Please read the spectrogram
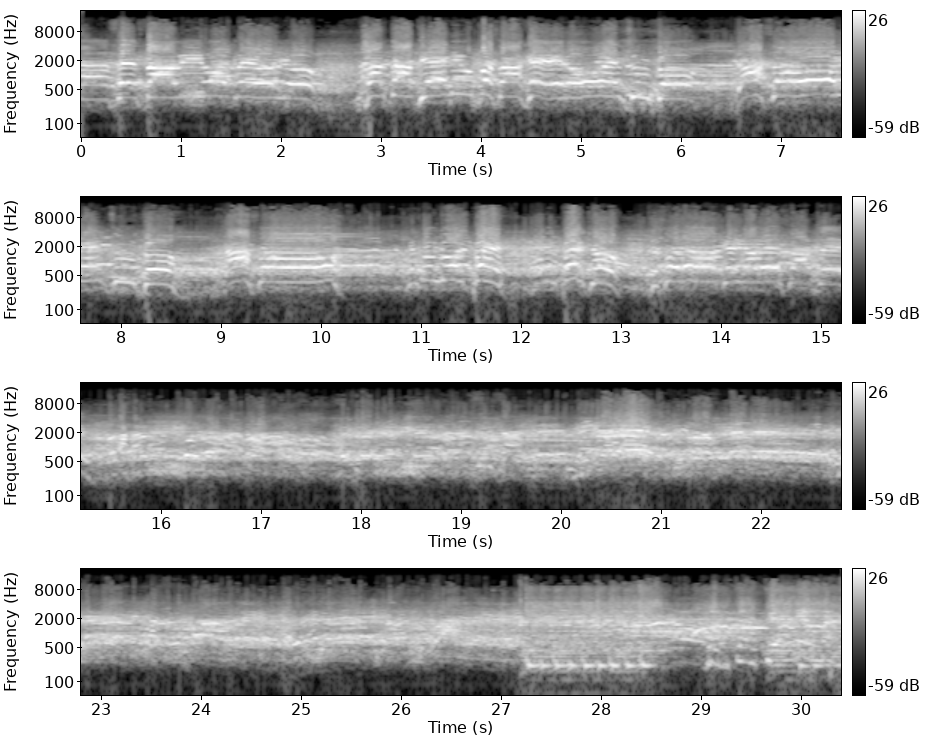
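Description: A large concert crowd singing loudly together with no band playing, many voices in unison. Near the end the band's instruments come back in underneath.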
